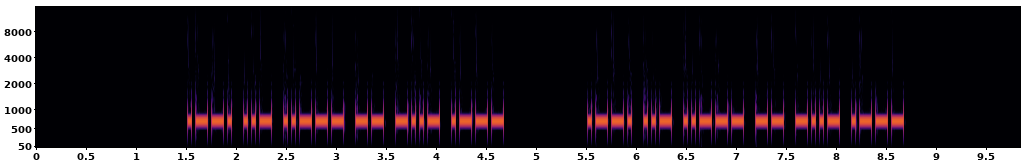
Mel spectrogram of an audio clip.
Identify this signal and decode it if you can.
Morse code, heard as a keyed tone, about 31 wpm, 700 Hz. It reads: PU2MXJ PU2MXJ
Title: DXCC-100 Call Signs - 6 Characters - Repeated 2x - 30wpm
